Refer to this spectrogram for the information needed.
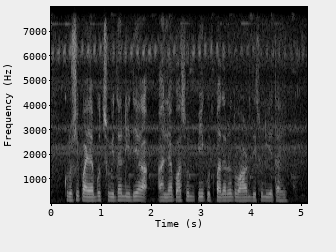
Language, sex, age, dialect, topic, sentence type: Marathi, male, 31-35, Standard Marathi, agriculture, statement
